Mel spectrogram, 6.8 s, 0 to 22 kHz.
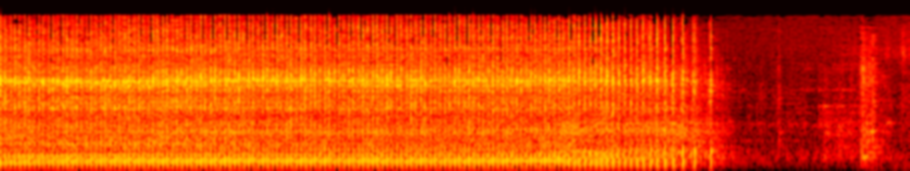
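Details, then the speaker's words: MTD 5hp rototiller running after about 10 years, with new points and condensers and on seven-year-old fuel. Harsh, very loud rapid popping before it cuts out, with flames from the exhaust when throttling down. The muffler is rusted through and busted inside. "it is extremely loud as you can hear cuz the muffler is busted on the inside so I'm going to see if I can find another one for it"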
